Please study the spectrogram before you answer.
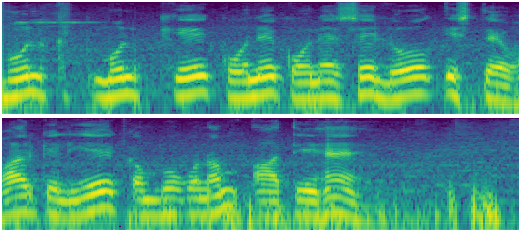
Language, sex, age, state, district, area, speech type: Urdu, male, 30-45, Delhi, Central Delhi, urban, read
